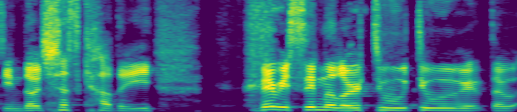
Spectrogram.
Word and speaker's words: K3: Belgium for mainly for children which is called Kadri. So like with K3 that is actually but okay pronounced in Dutch as Kadi very similar to to to Adel Kad's last name of course.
